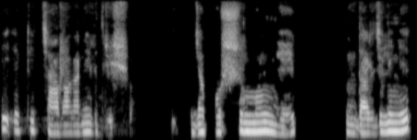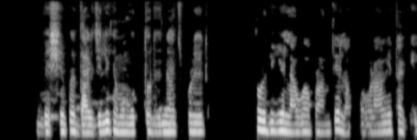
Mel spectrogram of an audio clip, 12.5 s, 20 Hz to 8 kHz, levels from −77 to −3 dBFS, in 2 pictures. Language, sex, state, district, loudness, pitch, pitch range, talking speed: Bengali, male, West Bengal, Dakshin Dinajpur, -20 LUFS, 135 Hz, 125-145 Hz, 110 wpm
